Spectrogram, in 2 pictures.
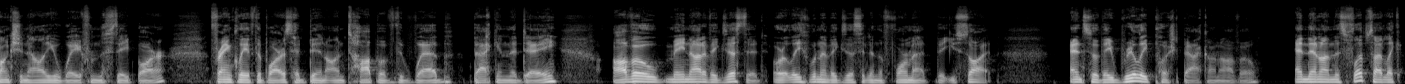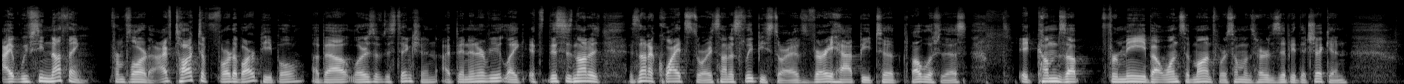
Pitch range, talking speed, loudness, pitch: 100-125 Hz, 240 wpm, -20 LUFS, 110 Hz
